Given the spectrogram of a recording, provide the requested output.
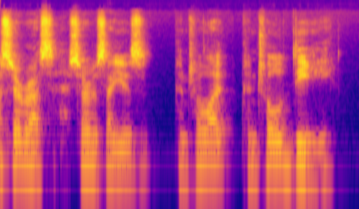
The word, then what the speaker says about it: Control D: service I use control control D I'm trying to pronounce that control ID because the L looks like an I has DNS 64 but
